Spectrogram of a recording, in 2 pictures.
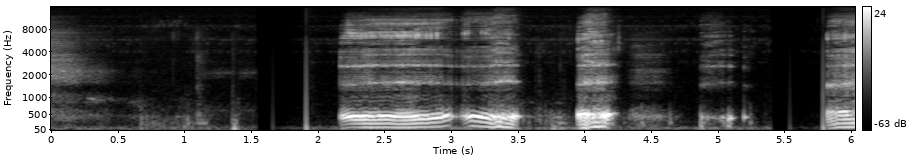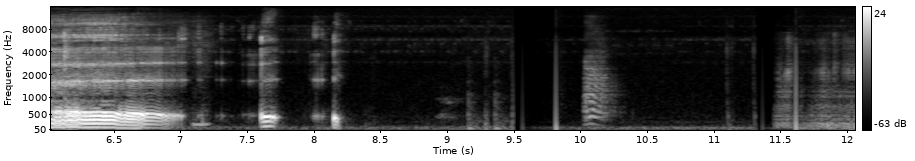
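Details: Gassy belching performed for a role-play of a student trying to release gas in class: two long, loud, voiced belches with shorter grunting sounds and brief moans between them in a quiet room; burping.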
